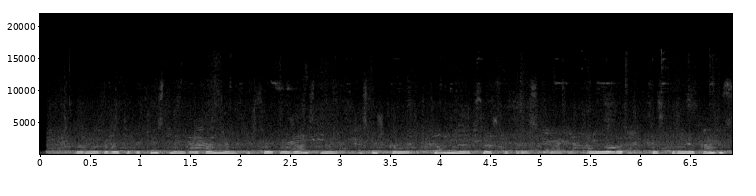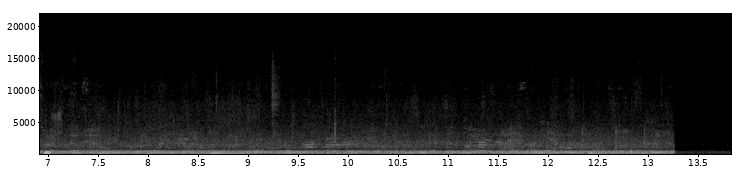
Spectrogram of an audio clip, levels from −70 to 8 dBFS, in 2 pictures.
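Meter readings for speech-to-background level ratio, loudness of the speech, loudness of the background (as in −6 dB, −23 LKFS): 9.5 dB, −23.5 LKFS, −33.0 LKFS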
